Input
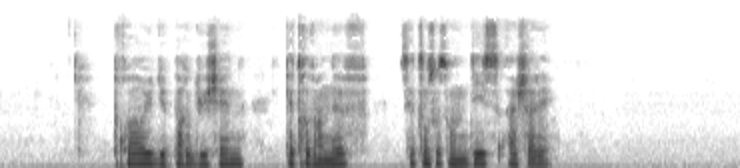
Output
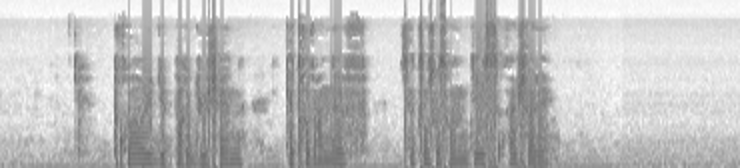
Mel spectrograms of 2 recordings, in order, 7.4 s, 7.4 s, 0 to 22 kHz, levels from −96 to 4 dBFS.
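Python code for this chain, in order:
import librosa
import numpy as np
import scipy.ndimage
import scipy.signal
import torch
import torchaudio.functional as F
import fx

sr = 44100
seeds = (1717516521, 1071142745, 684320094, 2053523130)

p1 = fx.highpass(x, sr, hz=190.0, slope=6)
p2 = fx.high_shelf(p1, sr, hz=11000.0, db=11.0)
p3 = fx.schmitt(p2, sr, flips_db=-20.0)
p4 = p2 + (p3 * 10.0 ** (-9.0 / 20.0))
p5 = fx.spectral_comp(p4, sr, ratio=4.0)
y = p5 * 10.0 ** (-7.0 / 20.0)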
